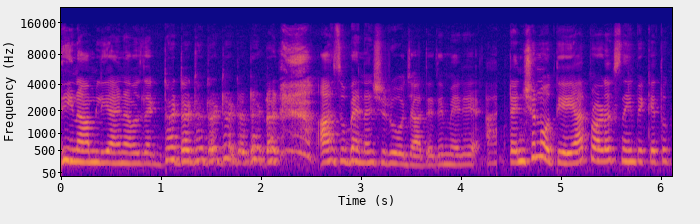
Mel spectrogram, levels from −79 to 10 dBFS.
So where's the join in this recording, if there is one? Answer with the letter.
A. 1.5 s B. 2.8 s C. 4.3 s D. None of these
C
